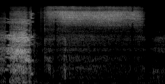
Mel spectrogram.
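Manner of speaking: hushed, breathy whisper. Narrating a bat flying above the park at twilight, whispered. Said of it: "he whispered".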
